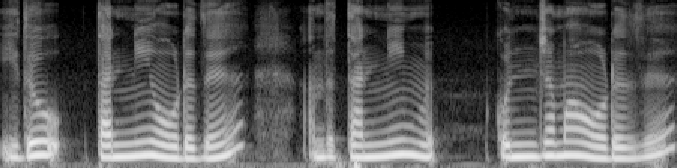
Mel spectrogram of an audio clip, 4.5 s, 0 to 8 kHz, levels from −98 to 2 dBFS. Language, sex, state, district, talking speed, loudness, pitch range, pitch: Tamil, female, Tamil Nadu, Nilgiris, 105 wpm, -12 LUFS, 205-235 Hz, 215 Hz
